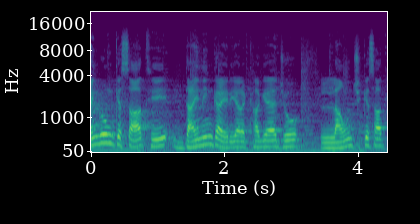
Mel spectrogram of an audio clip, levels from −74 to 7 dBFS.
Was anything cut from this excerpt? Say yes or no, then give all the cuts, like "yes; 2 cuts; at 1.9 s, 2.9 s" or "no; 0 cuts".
no; 0 cuts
